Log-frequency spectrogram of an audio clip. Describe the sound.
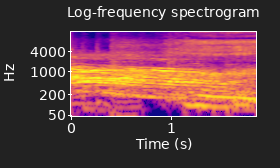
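A voice imitates a loud, rasping snore that swells into a growling roar, one continuous throaty rumble lasting about two seconds, forceful.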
